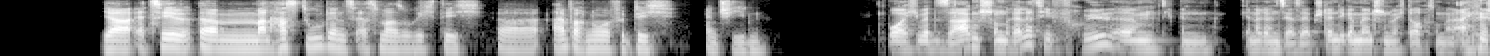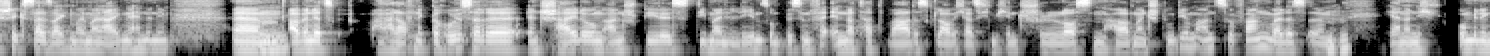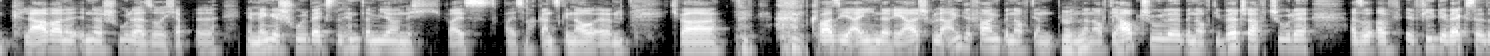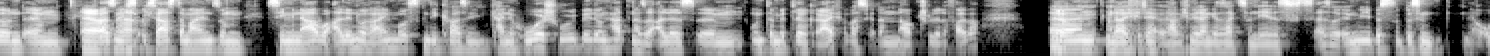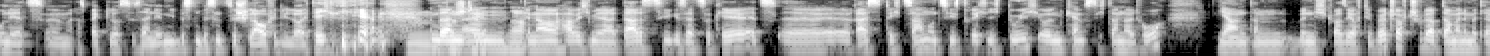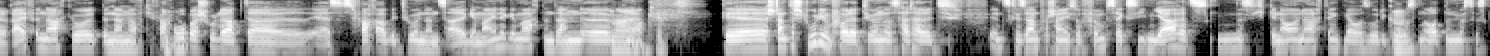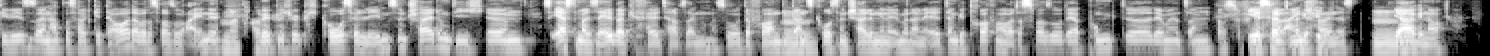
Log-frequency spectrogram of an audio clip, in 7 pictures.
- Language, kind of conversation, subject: German, podcast, Wann hast du zum ersten Mal wirklich eine Entscheidung für dich selbst getroffen?
- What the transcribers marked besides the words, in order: laughing while speaking: "eigenes"; chuckle; laughing while speaking: "habe"; laughing while speaking: "hier"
